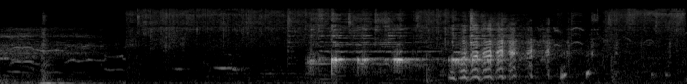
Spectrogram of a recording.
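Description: A steady hiss, with a run of short pitched animal calls from a dog and rooster encounter about three to five seconds in.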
